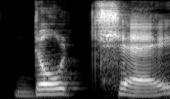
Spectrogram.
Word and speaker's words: dolce: But we have dolce. So we see that soft sound there of the C when it's followed by the E.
